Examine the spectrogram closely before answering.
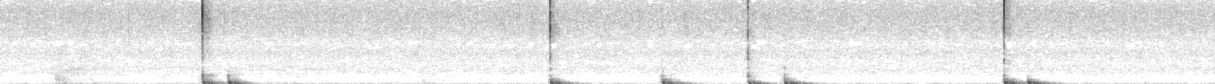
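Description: Calculator keys click as they are pressed.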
